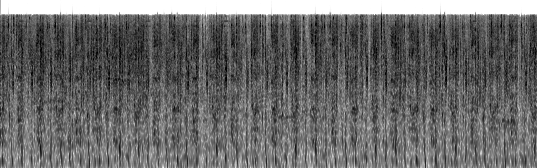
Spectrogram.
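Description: Footsteps run quickly over dry gravel.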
